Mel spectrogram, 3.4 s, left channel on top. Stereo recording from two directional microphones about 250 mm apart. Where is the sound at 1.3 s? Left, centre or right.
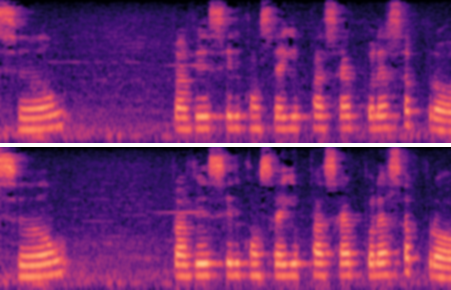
Centre.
